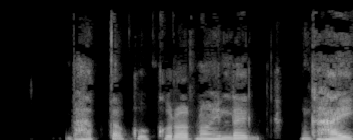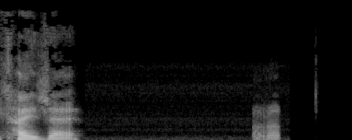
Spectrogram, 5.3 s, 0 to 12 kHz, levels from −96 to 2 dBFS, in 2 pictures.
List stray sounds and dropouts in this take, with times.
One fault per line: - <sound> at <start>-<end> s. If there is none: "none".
- laugh at 4.5-4.8 s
